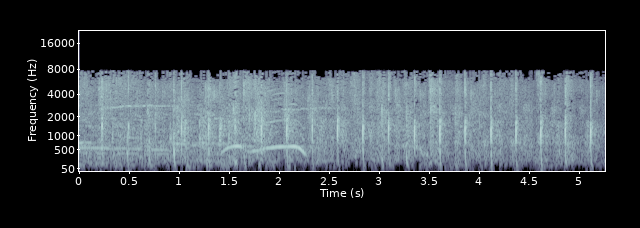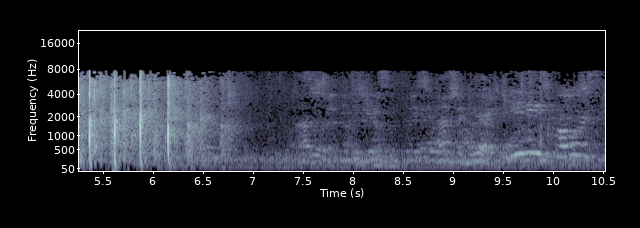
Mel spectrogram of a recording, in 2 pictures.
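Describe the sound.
A group bursts into a round of applause, dense steady clapping with some voices mixed in, thinning to a few separate claps before fading into a quiet murmur.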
